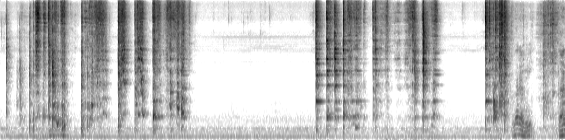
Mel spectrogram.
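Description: Metal cutlery clinks and scrapes against dishes while food is plated, in irregular bursts separated by quiet pauses, over a steady low hum.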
